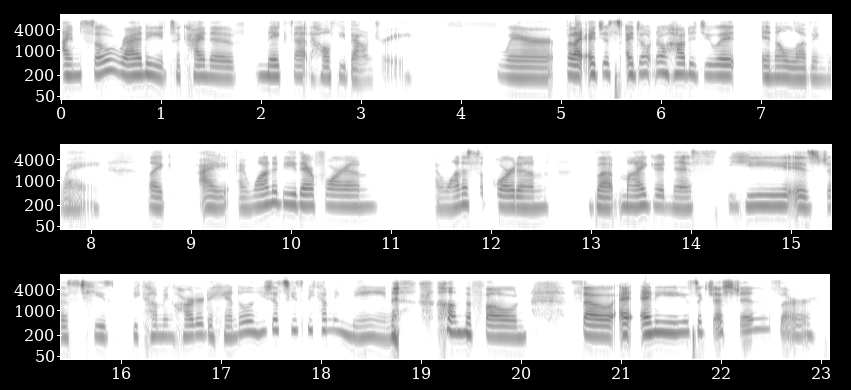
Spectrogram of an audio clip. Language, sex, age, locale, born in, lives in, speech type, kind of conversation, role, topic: English, female, 40-44, en-US, United States, United States, conversation, advice, user, How can I repair my friendship?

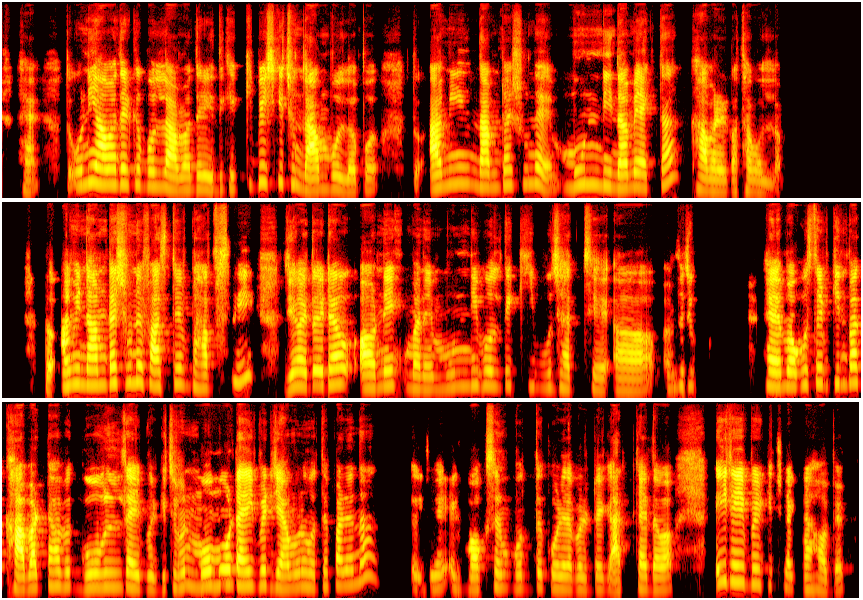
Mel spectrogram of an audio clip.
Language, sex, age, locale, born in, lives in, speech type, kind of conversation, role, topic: Bengali, female, 25-29, bn-BD, Bangladesh, Bangladesh, conversation, unstructured, none, ভ্রমণে আপনি কোন ধরনের খাবার সবচেয়ে বেশি পছন্দ করেন?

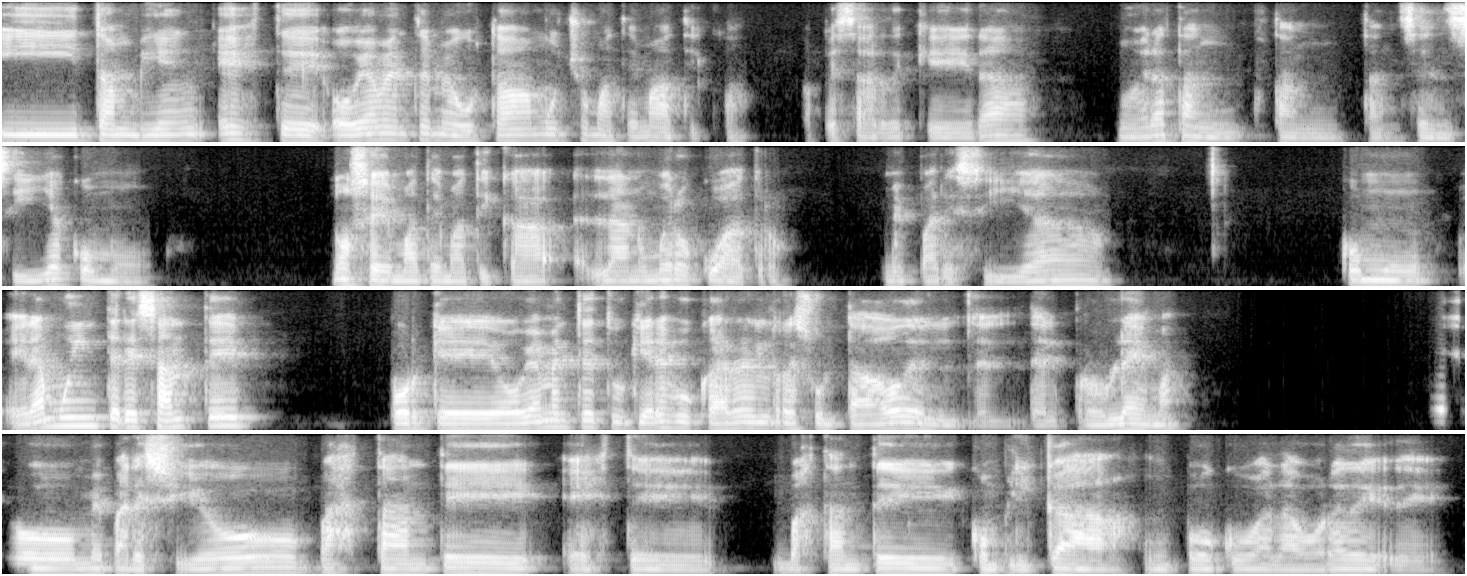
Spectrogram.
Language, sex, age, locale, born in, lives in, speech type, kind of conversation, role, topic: Spanish, male, 30-34, es-VE, Venezuela, United States, conversation, unstructured, none, ¿Qué materia te gusta más y por qué?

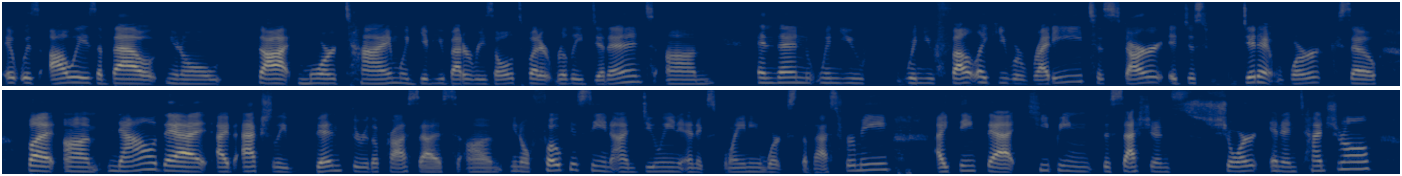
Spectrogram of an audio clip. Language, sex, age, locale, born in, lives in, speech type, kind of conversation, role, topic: English, female, 55-59, en-US, United States, United States, conversation, unstructured, none, Which study hacks have truly worked for you, and what stories made them stick?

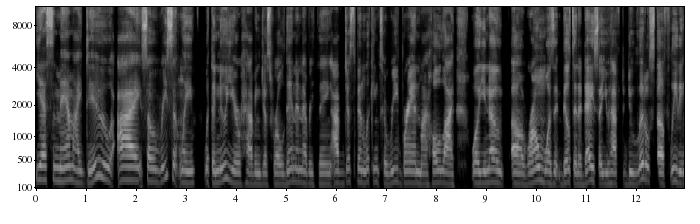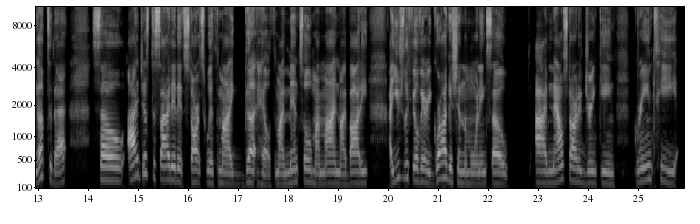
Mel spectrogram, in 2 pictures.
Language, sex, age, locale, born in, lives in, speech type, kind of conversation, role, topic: English, female, 20-24, en-US, United States, United States, conversation, unstructured, none, What small habit really changed your daily routine?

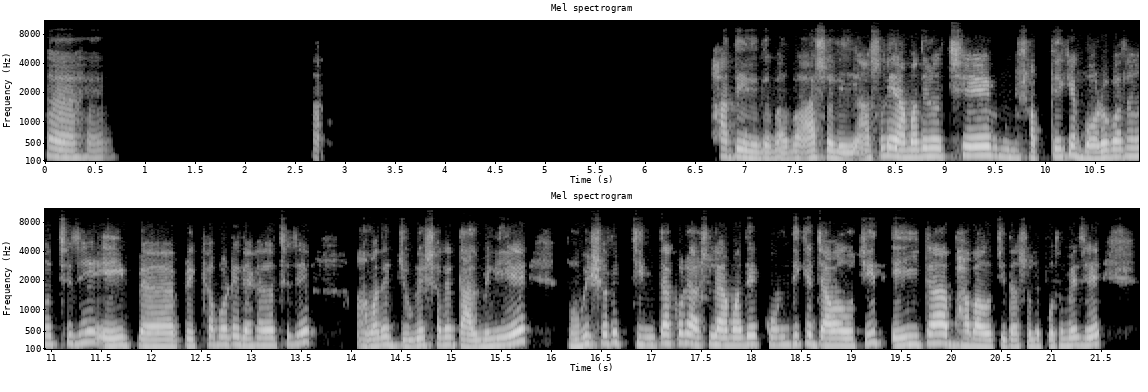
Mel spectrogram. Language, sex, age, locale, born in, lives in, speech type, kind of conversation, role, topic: Bengali, male, 20-24, bn-BD, Bangladesh, Bangladesh, conversation, unstructured, none, কৃত্রিম বুদ্ধিমত্তা কি মানুষকে চাকরি থেকে ছাঁটাই করে দিতে পারে?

